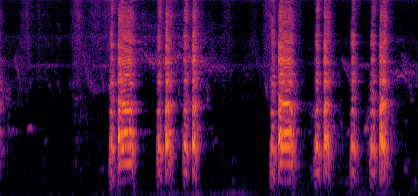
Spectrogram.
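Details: Mother hen preparing to hatch her eggs on a farm nest, clucking; after a silent start, two phrases of three to four rough, nasal clucks each, with a brief quiet stretch between them.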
